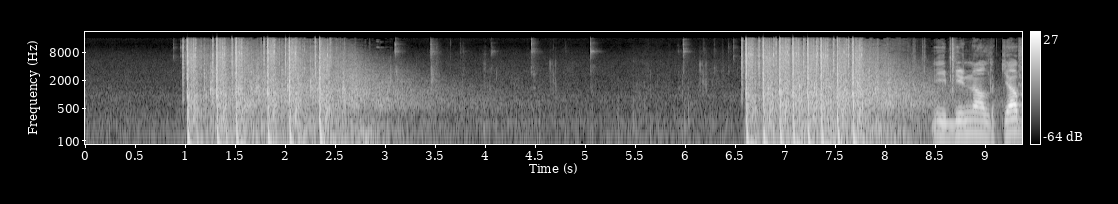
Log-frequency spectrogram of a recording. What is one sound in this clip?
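A rifle fires rapid bursts of shots that echo in a large hall.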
